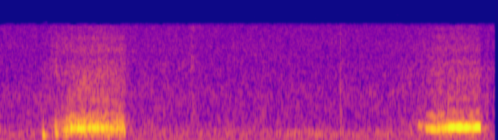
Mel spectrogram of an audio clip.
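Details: Dog snoring loudly while someone tries to wake her: two long, rattling snores about four seconds apart with quiet breathing between, in a quiet room.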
